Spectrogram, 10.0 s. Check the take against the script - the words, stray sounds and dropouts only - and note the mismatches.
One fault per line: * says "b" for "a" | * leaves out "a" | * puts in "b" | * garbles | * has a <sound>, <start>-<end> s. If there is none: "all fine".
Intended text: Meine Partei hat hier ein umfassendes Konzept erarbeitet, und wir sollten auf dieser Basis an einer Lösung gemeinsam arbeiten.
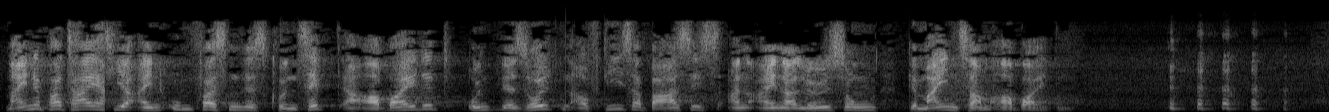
* leaves out "hat"
* has a laugh, 8.7-9.7 s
